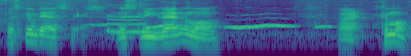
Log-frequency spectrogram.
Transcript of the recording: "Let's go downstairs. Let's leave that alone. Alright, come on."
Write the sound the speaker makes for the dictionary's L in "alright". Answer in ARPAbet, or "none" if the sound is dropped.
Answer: none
